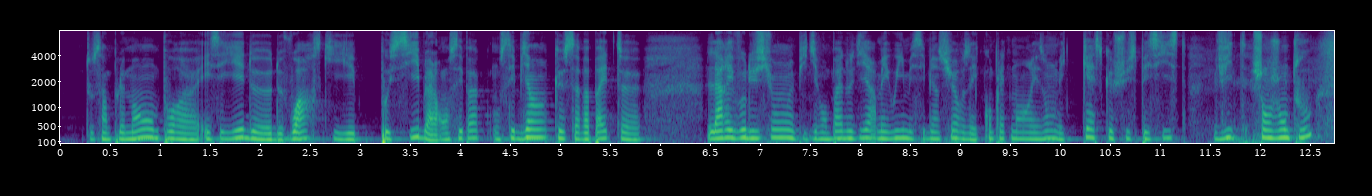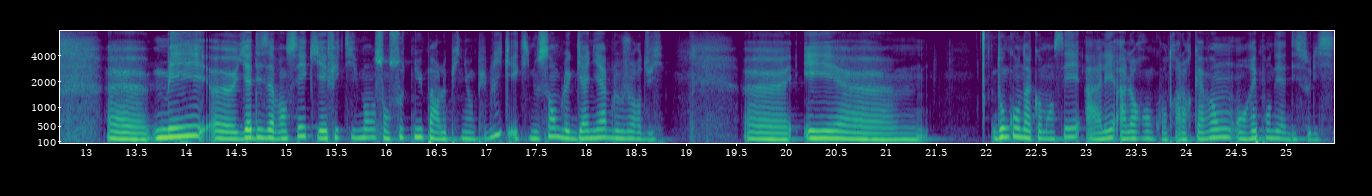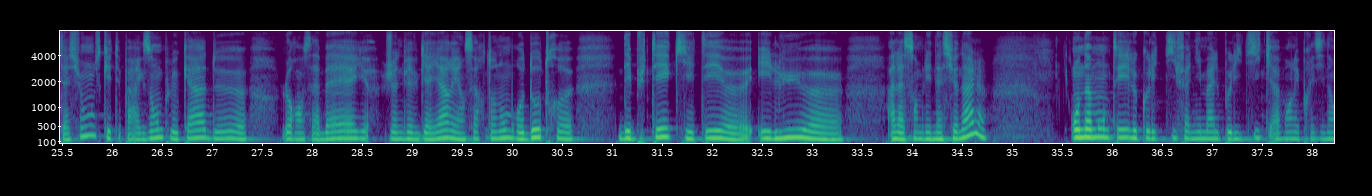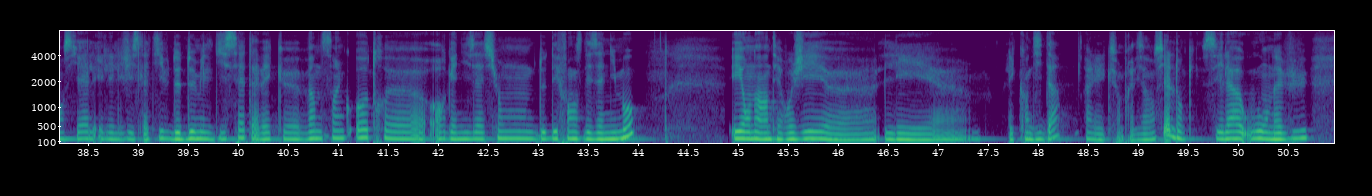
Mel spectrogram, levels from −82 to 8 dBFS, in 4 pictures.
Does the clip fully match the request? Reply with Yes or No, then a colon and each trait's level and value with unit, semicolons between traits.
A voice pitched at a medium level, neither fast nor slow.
Yes: medium, 180 Hz; average, 190 wpm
